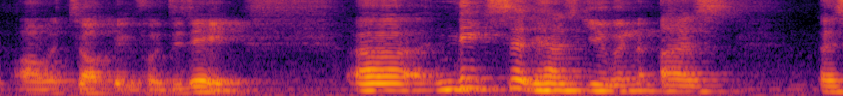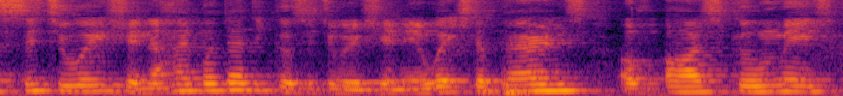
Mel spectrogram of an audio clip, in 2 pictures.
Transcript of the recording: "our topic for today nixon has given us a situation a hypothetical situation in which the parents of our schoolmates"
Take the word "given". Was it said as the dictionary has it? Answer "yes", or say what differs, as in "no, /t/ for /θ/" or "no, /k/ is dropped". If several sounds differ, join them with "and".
yes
